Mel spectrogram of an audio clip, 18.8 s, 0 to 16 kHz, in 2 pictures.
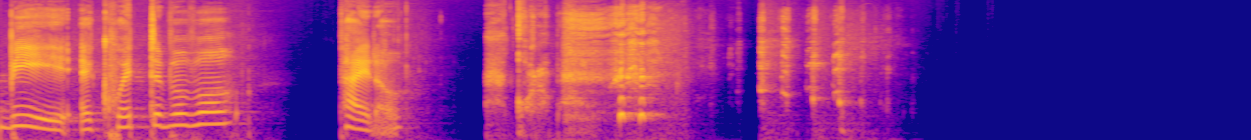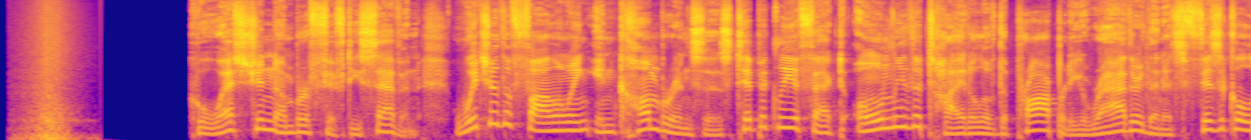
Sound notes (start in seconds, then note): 3.4 whispers; 4.2 laughs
